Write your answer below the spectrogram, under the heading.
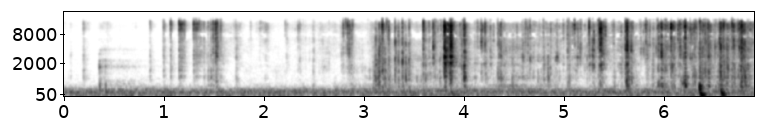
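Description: A boxed tarot deck being unwrapped by hand: its packaging torn and crinkled, with scattered small ticks at first and busier crackling from about three seconds in.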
